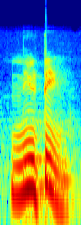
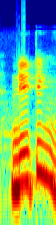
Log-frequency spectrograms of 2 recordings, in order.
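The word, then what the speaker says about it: knitting: weaving दूसरा method है मीटिंग ठीक है यह साइलेंट है के को नहीं पढ़ना आप इसके बाद सारा वर्ड को करो मीटिंग वीविंग यह दो इंपॉर्टेंट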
